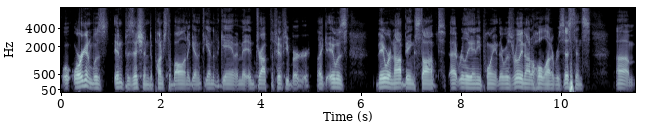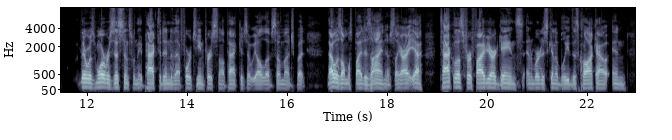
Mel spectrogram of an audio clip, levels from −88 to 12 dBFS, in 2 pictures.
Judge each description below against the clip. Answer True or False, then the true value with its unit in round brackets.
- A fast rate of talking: True (240 wpm)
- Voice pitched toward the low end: True (105 Hz)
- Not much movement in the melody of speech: True (2.0 semitones)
